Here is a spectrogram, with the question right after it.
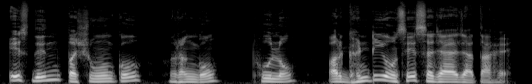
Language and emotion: Hindi, neutral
